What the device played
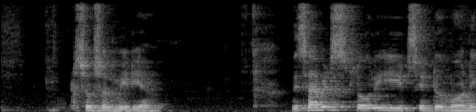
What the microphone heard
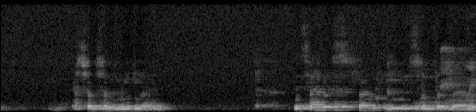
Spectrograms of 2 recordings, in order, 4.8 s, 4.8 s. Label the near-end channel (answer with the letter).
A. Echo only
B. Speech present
B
